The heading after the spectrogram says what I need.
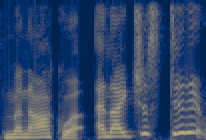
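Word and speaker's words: Minocqua: However, Monqua is pronounced Monqua. And I just did it right. I was calling it Maninoqua, but I just said Manqua.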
